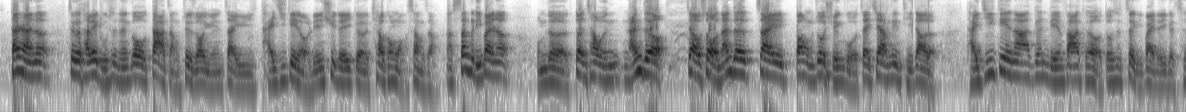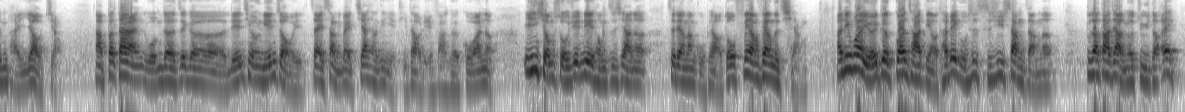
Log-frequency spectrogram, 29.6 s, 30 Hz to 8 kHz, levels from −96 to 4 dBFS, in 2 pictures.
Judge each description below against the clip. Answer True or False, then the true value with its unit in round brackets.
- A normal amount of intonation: False (6.5 semitones)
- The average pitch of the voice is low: False (150 Hz)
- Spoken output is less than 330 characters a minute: False (345 characters per minute)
